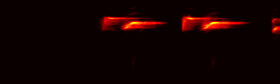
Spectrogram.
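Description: A goldfinch gives bright, twittering phrases, each a quick liquid jumble lasting about a third of a second, repeated with short pauses against a quiet background.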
